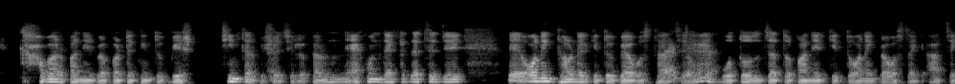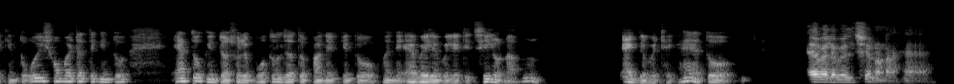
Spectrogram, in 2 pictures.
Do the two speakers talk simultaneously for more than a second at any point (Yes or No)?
No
